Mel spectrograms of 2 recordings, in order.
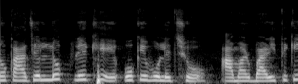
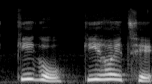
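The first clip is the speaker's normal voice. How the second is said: usual speaking voice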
